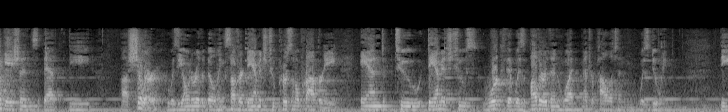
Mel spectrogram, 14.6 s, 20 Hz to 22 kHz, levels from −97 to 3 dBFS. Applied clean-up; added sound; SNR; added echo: none; Chime; 19 dB; none.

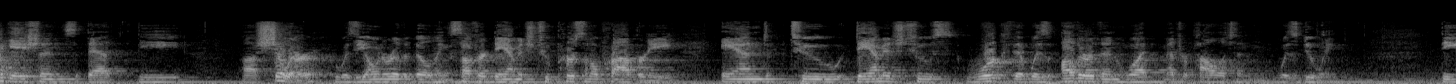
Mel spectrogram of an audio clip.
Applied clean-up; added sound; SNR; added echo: none; none; none; none.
